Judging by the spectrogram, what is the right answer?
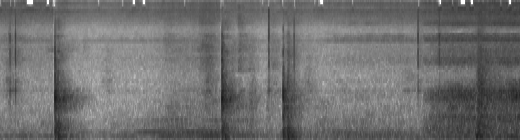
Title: Gaslicht Lamp making popping noise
